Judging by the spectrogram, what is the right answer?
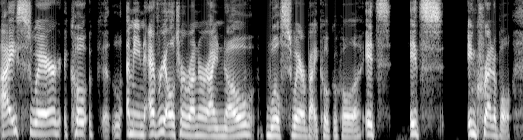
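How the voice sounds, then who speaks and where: A normal speaking voice from a woman, medium in pitch with ordinary variation, at a fairly slow pace, in dry, close sound with no echo. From New Jersey, US. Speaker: ultramarathon runner. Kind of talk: casual interview chat.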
